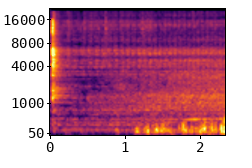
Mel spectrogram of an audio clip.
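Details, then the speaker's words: 1950s Wizard hassock fan, unrestored: on low speed the hum turns lumpy and pulsing, fan slows and stops quickly, bearing noise noted; motor partly seized and dragging. "yeah you see how quickly it came to a stop so yeah i definitely uh i've got a lot of work to do to this thing"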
